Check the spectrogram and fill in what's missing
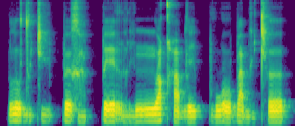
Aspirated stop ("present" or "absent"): present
